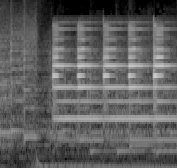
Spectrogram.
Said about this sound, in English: there's the closing bell here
